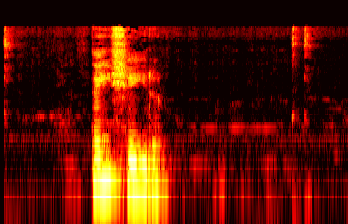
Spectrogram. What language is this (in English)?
Portuguese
